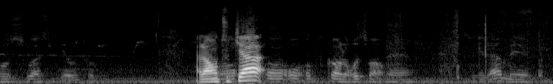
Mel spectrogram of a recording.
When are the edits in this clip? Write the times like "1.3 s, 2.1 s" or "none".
3.8 s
